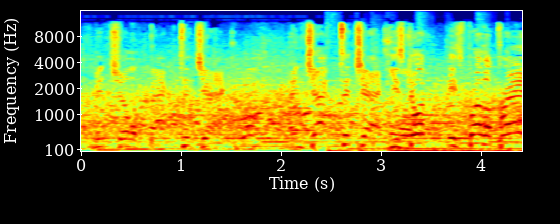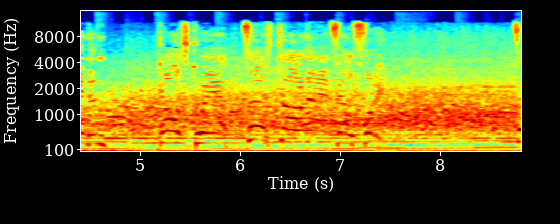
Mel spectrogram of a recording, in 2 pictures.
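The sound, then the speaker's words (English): Crowd noise as Brandon Jack kicks his first goal for the Swans in 2013. A broad, sustained roar swells and holds loudly, with voices mixed into the din. “What you just heard there is the sound of Brandon Jack kicking his first goal for the Swans in 2013.”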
